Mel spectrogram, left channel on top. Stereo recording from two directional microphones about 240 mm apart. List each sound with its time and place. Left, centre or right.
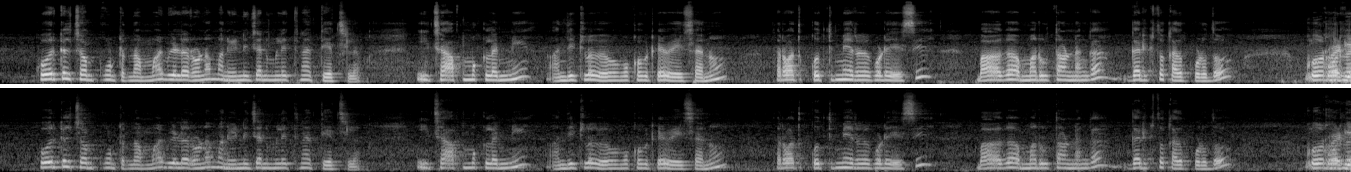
0.3 s a woman's voice: left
